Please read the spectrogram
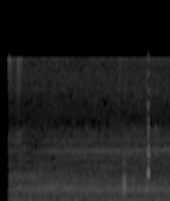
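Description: Faint, steady background rumble and hiss with no distinct event, only a couple of tiny ticks.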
